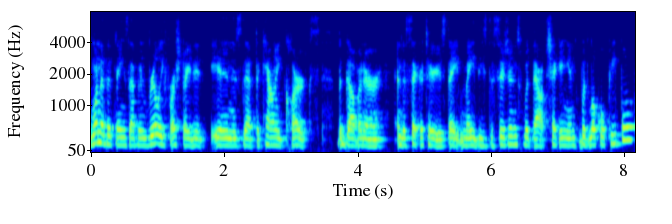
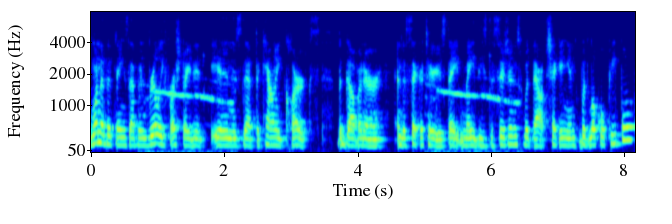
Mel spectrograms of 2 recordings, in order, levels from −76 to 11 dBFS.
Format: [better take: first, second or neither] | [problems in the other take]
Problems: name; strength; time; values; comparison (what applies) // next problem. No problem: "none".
first | background sound (Dog); 12 dB below the speech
